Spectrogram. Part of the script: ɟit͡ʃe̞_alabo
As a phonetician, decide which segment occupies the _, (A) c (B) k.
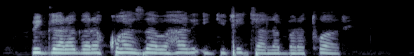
A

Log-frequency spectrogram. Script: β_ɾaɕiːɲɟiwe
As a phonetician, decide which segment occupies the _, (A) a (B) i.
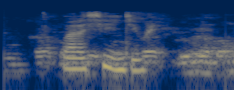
A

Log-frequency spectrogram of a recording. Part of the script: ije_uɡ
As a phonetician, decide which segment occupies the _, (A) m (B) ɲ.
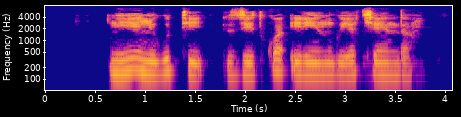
B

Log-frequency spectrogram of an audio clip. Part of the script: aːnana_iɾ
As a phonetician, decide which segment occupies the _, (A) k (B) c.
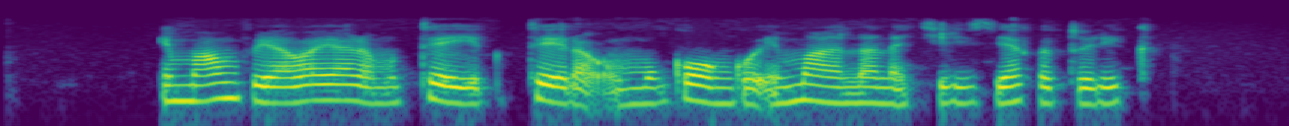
B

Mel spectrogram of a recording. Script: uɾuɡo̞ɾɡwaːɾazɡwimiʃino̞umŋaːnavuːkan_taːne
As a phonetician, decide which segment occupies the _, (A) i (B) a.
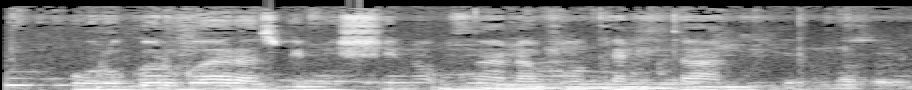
A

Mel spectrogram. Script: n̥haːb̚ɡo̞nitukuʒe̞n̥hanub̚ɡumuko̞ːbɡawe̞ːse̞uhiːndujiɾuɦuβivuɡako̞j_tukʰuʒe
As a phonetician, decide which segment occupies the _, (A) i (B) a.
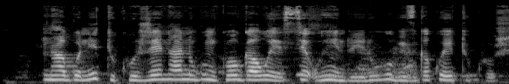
A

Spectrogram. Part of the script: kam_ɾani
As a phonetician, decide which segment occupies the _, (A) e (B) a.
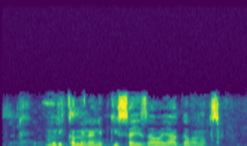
A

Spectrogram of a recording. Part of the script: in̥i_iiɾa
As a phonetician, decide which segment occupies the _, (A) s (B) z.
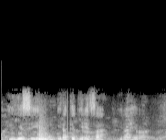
A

